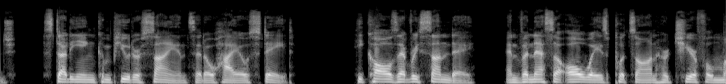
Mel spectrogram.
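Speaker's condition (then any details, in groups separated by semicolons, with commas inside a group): No condition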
